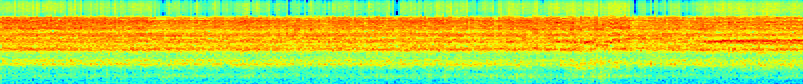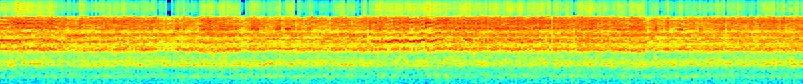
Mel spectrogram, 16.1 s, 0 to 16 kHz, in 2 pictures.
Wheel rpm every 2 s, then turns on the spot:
230, 240, 230, 230, 220, 230, 230, 230.
none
